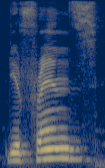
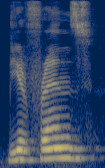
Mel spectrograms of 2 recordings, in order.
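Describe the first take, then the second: The two takes are said the same way.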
